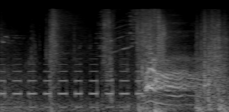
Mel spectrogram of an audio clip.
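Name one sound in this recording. An energy weapon fires in rapid, pulsing bursts.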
